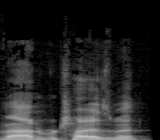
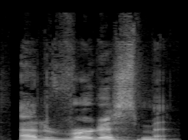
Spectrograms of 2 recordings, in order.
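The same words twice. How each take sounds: First: The word is said with the American pronunciation. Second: The word is said with the British pronunciation. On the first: This is how the speaker expects it to be said. The speaker calls it right. "instead of advertisement" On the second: This is how an actor said it in a film. The speaker calls it wrong. "Mel Gibson says advertisement"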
